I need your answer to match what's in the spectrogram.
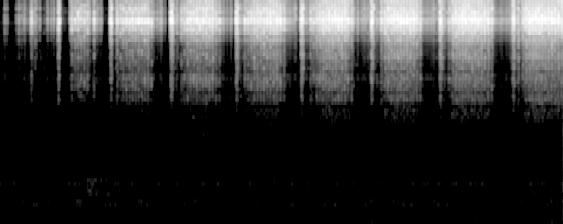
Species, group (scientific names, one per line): Chorthippus mollis
Orthoptera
